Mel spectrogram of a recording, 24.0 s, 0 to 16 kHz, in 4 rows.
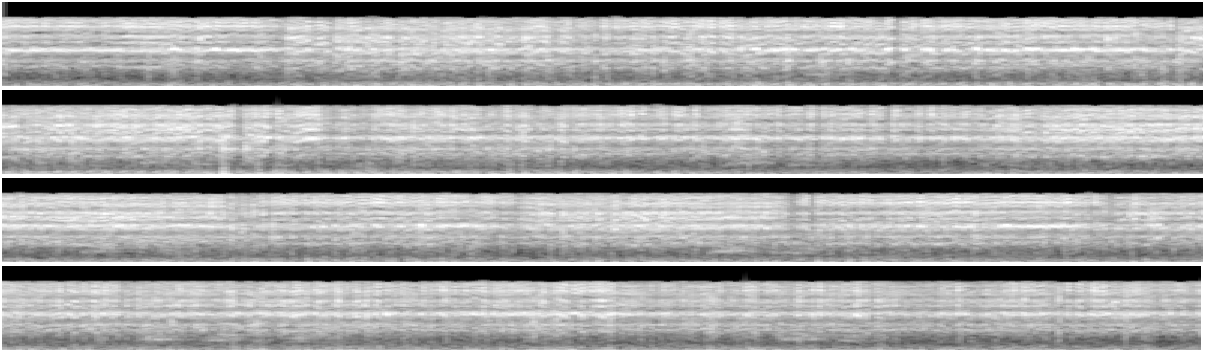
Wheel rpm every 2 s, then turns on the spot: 230, 220, 220, 220, 230, 230, 220, 220, 220, 230, 240, 230.
none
